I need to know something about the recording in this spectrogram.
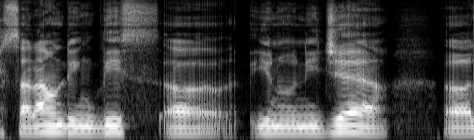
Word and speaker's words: Niger: know in in in Nigeria I think the right way to say it is Niger but I usually I usually call it Niger but the president was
